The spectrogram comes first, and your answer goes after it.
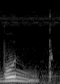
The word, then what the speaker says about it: বুদ্ধ: এখানে আবার যে দ তাহলে এই বুদ্ধ এই বানানটা দেওয়া আছে বুদ্ধ এক্ষেত্রে বয় হস এর সাথে দ উচ্চারিত হবে বুদ্ধ বুদ আর ধ হ হ হ হ হ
